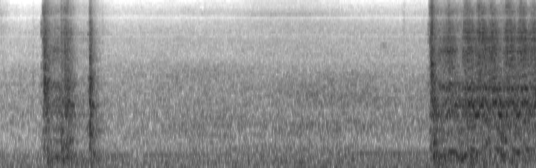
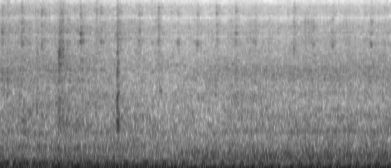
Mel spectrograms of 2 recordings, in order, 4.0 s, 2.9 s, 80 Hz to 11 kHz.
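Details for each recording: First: Car that sat almost 20 years, engine not locked and turning by the fan, battery hooked up, no throttle linkage yet, starter in poor shape. Two short bumps, then a sluggish crank of about three compression pulses a second with compression but no catch; weak starter. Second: Car revived after sitting about 17 years, running without radiator on squirted fuel, 40-42 psi oil pressure: low steady idle, even rhythm, no knocks or misses; normal idle.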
